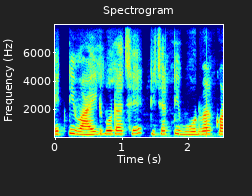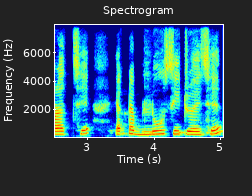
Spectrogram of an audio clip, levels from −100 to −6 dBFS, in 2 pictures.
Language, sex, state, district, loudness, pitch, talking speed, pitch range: Bengali, female, West Bengal, Kolkata, -24 LUFS, 230 Hz, 155 wpm, 210-240 Hz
